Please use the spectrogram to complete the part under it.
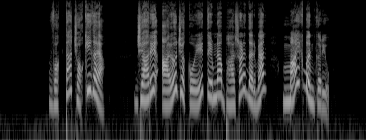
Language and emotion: Gujarati, surprised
